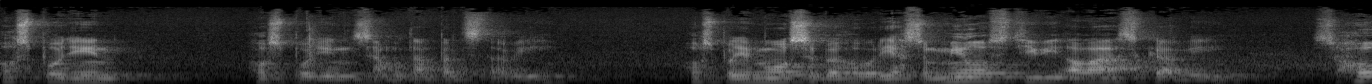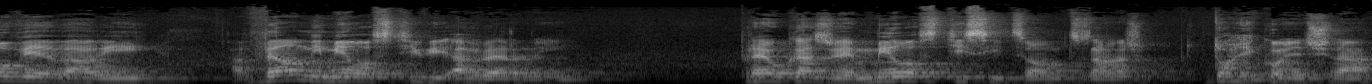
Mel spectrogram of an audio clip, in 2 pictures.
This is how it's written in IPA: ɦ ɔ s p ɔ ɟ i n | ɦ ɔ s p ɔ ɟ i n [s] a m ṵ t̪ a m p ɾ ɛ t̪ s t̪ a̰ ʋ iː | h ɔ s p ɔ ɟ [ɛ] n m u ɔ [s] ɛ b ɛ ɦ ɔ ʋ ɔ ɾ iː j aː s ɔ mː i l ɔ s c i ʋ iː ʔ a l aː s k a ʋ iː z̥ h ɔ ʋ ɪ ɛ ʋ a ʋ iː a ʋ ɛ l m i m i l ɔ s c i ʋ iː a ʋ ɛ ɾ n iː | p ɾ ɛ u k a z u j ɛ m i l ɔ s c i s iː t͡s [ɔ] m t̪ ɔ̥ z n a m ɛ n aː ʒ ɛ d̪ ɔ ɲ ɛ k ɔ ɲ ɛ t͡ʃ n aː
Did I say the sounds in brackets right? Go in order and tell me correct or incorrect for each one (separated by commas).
correct, incorrect, correct, correct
